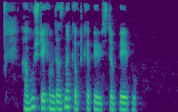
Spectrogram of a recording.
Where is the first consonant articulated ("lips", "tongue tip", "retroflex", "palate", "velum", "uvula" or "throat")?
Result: throat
